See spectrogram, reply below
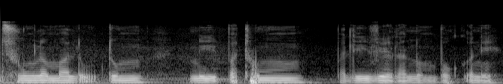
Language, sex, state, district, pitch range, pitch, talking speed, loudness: Mizo, male, Mizoram, Aizawl, 85-95 Hz, 90 Hz, 140 wpm, -18 LUFS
